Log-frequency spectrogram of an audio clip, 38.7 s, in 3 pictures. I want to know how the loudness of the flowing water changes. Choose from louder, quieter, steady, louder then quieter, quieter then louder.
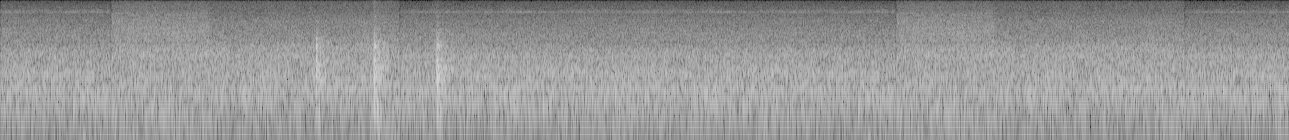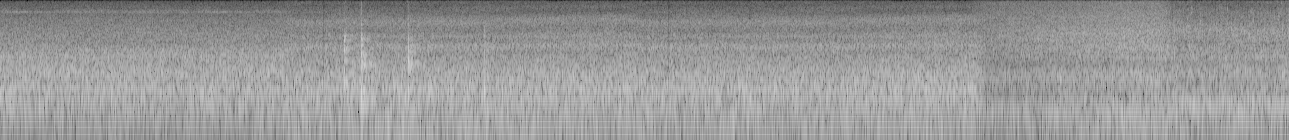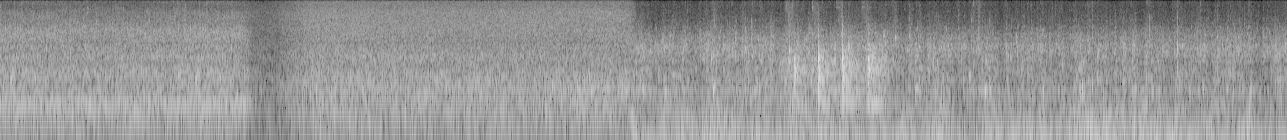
steady.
